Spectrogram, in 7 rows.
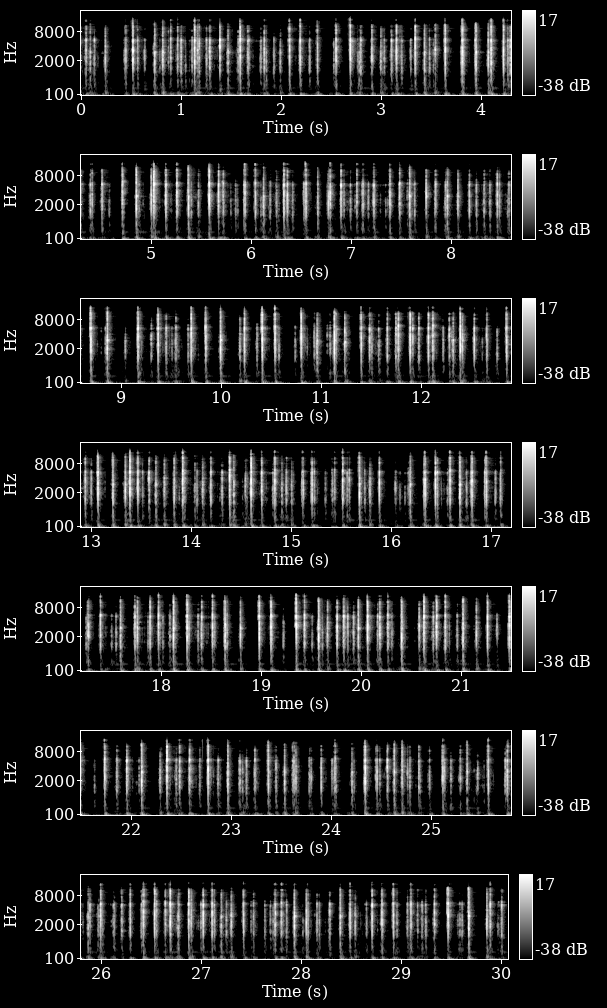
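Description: Fast, continuous typing on an Ajazz AKS068 mechanical keyboard with Ajazz Red linear switches and PBT OEM-profile keycaps: a dense, irregular clatter of key presses with no pauses.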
